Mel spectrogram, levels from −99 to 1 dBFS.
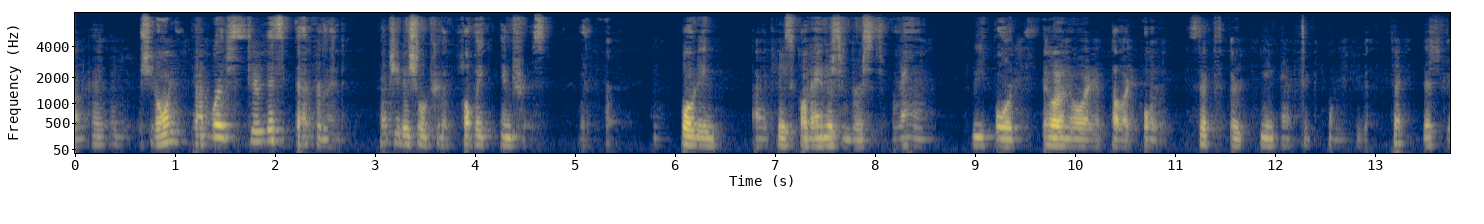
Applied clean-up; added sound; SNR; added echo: neural mask model DeepFilterNet 3.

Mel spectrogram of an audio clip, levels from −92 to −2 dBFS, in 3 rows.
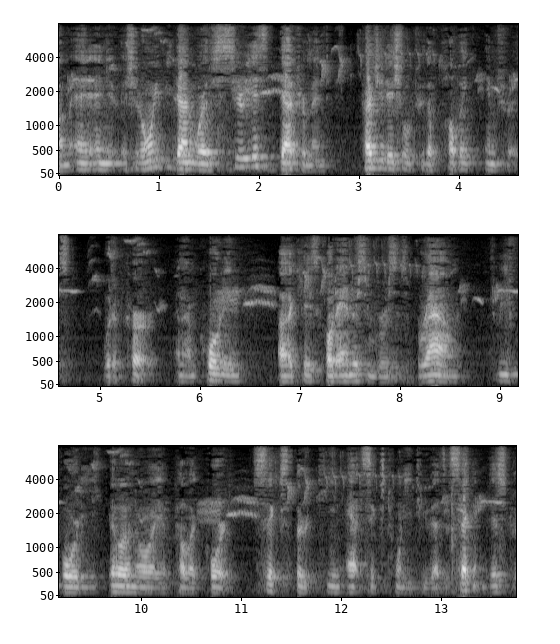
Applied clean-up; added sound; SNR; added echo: none; Bird; 18 dB; none.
